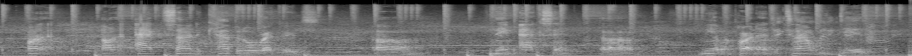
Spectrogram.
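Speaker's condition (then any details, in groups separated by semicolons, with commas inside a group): No condition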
